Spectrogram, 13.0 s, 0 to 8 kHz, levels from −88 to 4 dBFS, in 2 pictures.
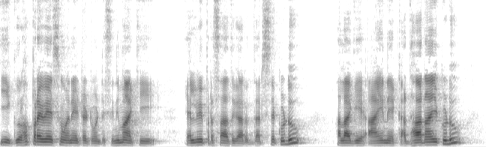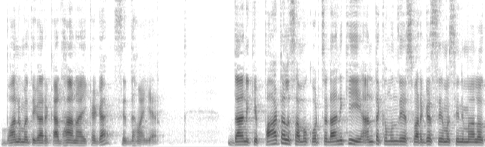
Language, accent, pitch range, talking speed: Telugu, native, 125-150 Hz, 95 wpm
